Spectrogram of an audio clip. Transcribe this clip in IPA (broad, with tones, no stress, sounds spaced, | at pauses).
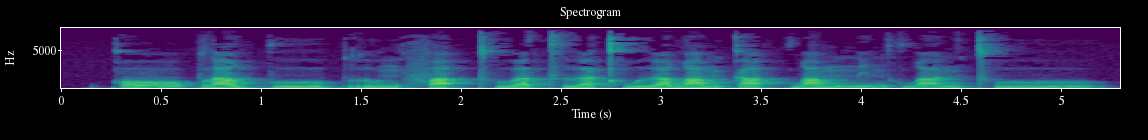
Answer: k ɔː˨˩ p l a˥˩ w k uː˥˩ p r u˧ n f a˥˩ ʔ tʰ u˧ a̯ tʰ ɯ˦˥ a̯ kʰ w ɯ˧ a̯ w a˥˩ m k a˦˥ ʔ k w a˥˩ m n i˩˦ n k w a˨˩ ŋ tʰ uː˥˩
